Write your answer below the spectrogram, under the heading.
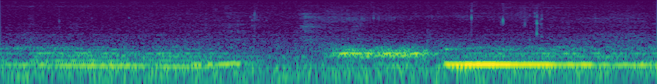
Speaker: Now these sounds the we're going to go through the breath sounds such as wheezes is going to be high pitch continuous sounds. You're going to hear this in asthma COPD.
